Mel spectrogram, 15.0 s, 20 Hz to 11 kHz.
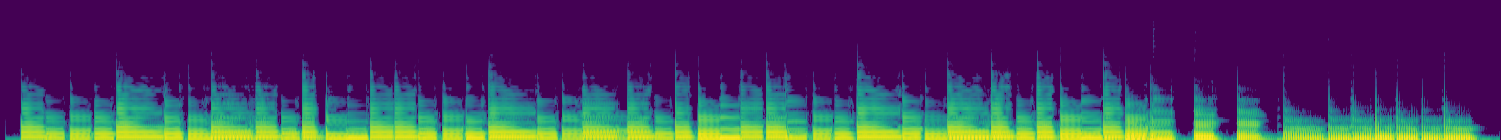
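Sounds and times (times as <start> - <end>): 
Gibson EB3 bass guitar: 0.1 - 15.0.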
